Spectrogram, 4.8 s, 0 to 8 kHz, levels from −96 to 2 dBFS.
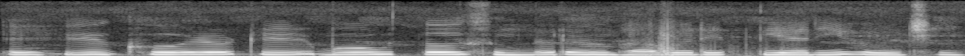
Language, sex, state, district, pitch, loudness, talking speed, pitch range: Odia, female, Odisha, Malkangiri, 285 Hz, -14 LUFS, 85 wpm, 265-295 Hz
